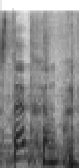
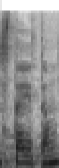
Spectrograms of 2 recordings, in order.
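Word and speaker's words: Statham: Це як стетхем, знаєш, все казали стетхем, а він насправді стейтем.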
